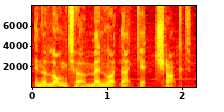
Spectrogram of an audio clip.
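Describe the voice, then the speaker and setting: A man's voice: medium pitch, expressive, normal speed, darkish tone, soft background music. A man hosting a radio show, joking and laughing in casual banter. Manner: jokey, playful, laughs a lot.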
